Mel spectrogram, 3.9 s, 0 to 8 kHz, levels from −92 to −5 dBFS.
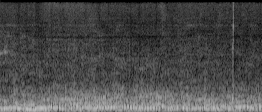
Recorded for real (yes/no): no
